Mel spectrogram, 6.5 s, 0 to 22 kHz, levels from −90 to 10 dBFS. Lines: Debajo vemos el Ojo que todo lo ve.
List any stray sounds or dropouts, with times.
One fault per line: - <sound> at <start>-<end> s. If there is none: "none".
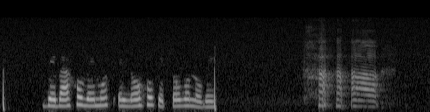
- laugh at 4.5-6.0 s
